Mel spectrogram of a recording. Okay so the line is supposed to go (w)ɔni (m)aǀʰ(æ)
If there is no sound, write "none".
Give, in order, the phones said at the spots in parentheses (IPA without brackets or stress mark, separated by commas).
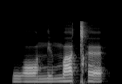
w, m, ɛ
